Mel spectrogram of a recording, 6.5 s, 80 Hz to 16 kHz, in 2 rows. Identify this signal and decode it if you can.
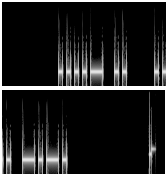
Morse code, heard as a keyed tone, about 15 wpm, 700 Hz. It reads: 4I SC
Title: Winter Field Day Exchanges 15wpm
